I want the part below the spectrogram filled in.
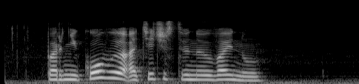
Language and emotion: Russian, neutral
